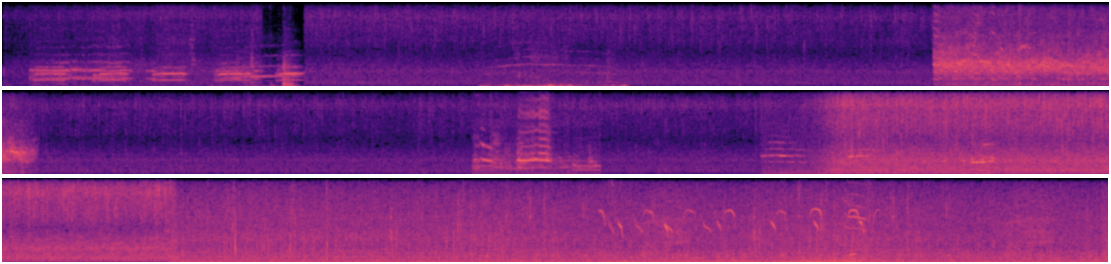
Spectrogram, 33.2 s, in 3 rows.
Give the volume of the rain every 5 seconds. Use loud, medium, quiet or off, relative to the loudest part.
quiet, quiet, quiet, medium, loud, loud, loud.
